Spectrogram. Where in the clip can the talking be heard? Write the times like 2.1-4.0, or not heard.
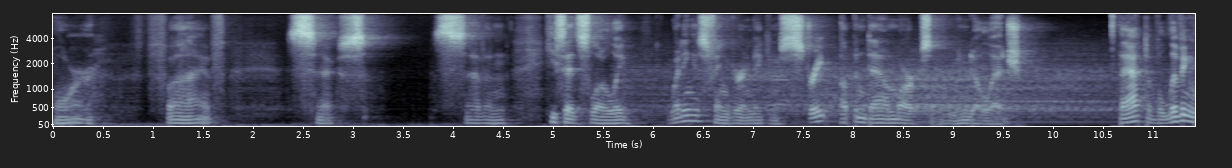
0.0-9.7, 10.6-11.3.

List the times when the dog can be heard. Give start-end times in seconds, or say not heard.
not heard.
